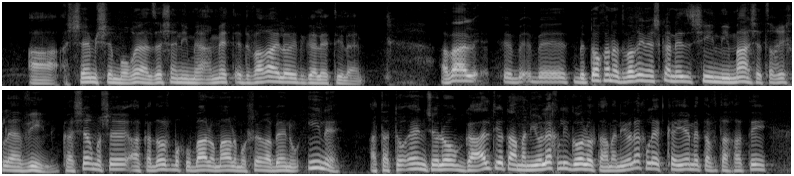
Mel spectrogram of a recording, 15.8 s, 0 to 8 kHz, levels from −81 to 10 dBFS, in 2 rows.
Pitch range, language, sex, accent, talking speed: 135-180 Hz, Hebrew, male, native, 175 wpm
